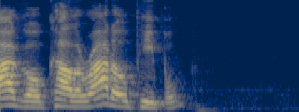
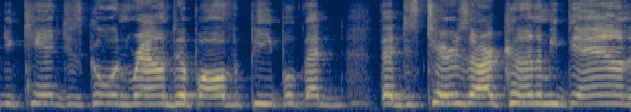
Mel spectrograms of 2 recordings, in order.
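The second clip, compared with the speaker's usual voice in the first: 1 mock politician voice; 6 semitones higher than usual. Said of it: "You like".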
